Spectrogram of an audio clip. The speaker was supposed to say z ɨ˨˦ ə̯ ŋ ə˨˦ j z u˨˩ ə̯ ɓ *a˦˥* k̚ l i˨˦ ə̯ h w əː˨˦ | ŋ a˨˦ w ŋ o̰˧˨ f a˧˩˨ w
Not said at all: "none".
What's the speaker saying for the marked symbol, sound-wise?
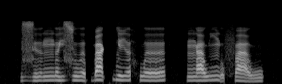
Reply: a˦˥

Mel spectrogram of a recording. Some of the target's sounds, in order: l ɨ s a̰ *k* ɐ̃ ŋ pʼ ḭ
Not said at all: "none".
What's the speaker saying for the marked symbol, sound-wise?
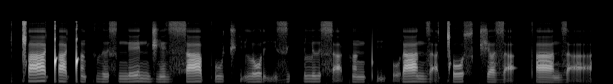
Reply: k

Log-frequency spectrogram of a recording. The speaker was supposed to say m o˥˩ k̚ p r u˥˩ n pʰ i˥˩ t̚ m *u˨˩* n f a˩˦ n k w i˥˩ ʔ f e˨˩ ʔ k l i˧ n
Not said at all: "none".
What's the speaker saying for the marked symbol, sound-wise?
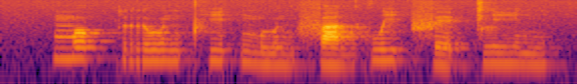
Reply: u˨˩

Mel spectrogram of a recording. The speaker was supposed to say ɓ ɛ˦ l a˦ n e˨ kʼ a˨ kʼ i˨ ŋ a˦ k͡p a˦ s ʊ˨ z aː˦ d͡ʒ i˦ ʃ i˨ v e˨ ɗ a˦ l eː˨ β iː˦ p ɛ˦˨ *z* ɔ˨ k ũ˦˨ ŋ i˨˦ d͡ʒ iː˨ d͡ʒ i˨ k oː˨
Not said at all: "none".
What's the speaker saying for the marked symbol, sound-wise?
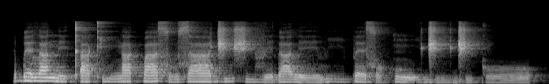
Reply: s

